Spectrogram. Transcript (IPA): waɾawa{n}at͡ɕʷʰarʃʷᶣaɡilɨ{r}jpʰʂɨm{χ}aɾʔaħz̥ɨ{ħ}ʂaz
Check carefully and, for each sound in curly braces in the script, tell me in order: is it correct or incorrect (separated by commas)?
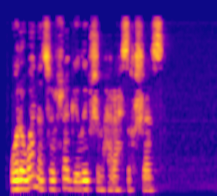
correct, incorrect, incorrect, incorrect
